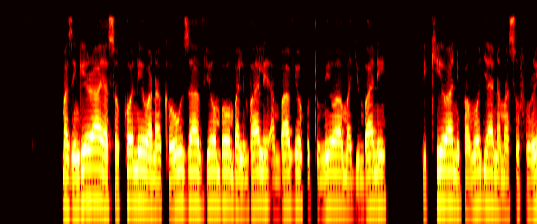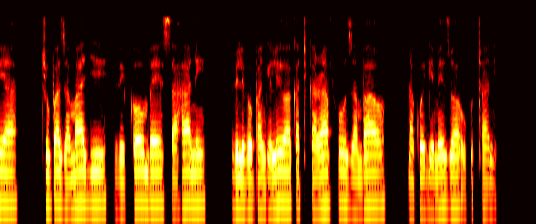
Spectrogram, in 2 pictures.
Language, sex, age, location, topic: Swahili, male, 25-35, Dar es Salaam, finance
